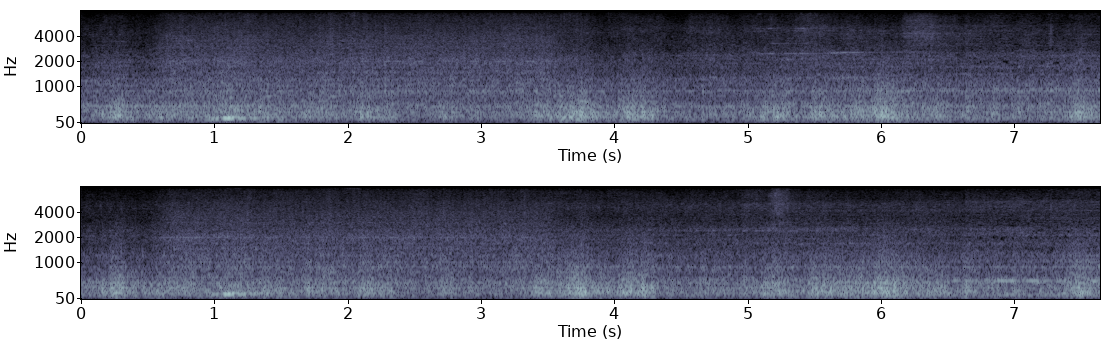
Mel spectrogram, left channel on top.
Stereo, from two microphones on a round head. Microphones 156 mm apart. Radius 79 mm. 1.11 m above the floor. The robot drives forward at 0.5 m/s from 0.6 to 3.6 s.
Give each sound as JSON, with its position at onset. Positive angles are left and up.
{"t": 0.8, "sound": "a whoosh", "side_deg": 75, "distance_m": 0.5}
